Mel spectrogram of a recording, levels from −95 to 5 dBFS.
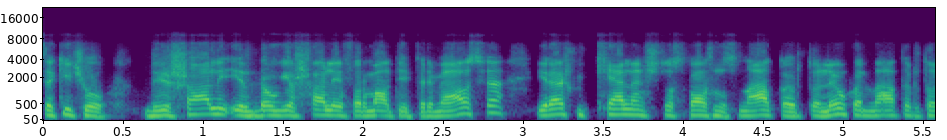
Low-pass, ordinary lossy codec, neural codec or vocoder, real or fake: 7.2 kHz; Opus, 24 kbps; codec, 16 kHz, 4 kbps, X-Codec, HuBERT features, trained on balanced general audio; fake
